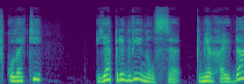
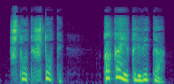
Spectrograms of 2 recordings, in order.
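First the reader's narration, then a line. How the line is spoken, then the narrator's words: Hurried mumbling. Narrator (Russian): Он торопливо забормотал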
